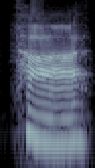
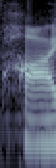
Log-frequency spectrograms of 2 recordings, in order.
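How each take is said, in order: First: It is said in a Southern accent. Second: It is said in a neutral accent. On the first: "it's hi" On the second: "instead of hi"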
